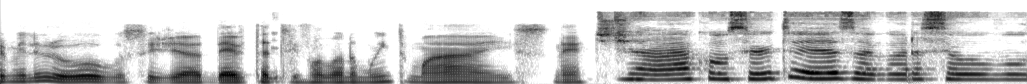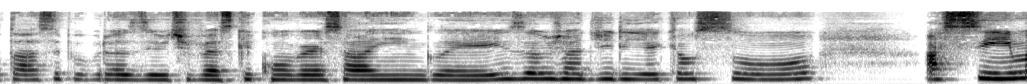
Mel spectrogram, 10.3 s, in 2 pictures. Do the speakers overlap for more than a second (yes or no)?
no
